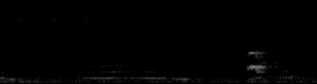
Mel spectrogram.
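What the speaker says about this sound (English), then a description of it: "So that was irritating Tony, our German Shepherd" German Shepherd dog whimpering faintly indoors, soft thin whines drawn out near the middle, then a sharper brief yip-like cry toward the end, quiet and close.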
